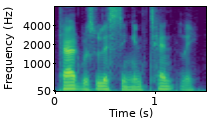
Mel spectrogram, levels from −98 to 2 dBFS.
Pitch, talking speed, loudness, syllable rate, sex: 95 Hz, 160 wpm, -22 LUFS, 5.6 syllables/s, male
